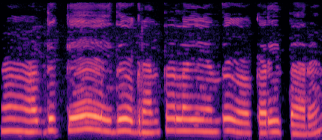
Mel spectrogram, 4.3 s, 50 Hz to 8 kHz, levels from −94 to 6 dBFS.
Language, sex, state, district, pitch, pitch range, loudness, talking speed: Kannada, female, Karnataka, Dharwad, 240 Hz, 220-255 Hz, -22 LUFS, 85 wpm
